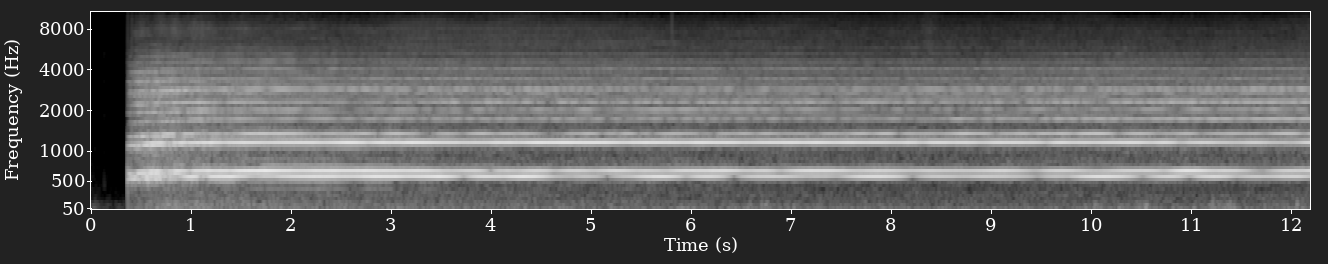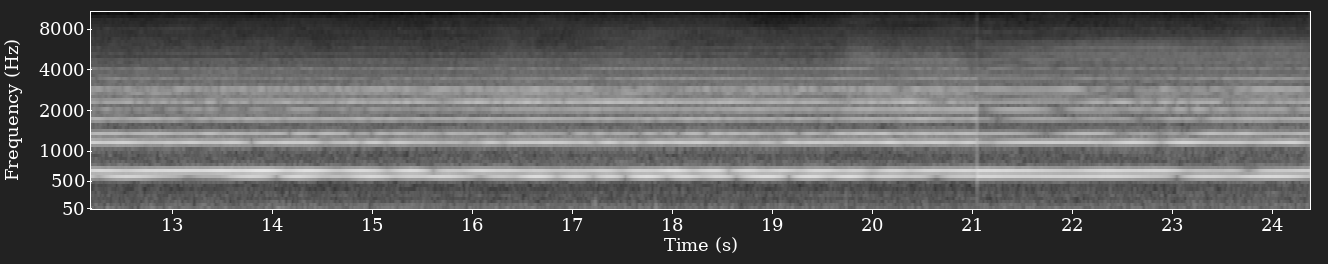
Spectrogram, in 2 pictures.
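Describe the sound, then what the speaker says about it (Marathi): A civil defense siren sounded by the municipal corporation at 10:59 for Mahatma Gandhi's death anniversary, a loud, sustained steady wail holding one pitch for over twenty seconds, alone with no voices. "यावर्षी सुद्धा 10:59 सायरन वाजवण्यात आले"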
